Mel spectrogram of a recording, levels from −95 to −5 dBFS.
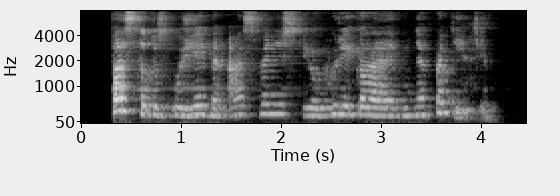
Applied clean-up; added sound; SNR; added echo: neural mask model DeepFilterNet 3.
